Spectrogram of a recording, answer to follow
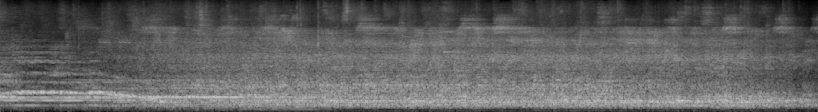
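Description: Electronic performance soundscape: a few held tones for the first couple of seconds give way to a dense, steady rushing noise texture.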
